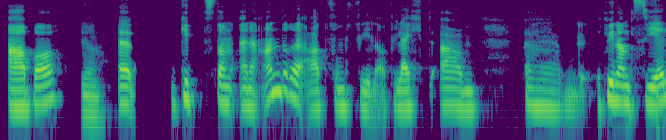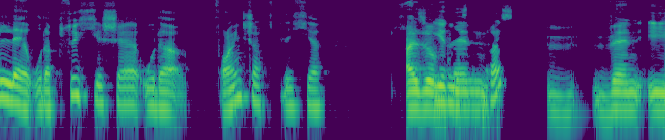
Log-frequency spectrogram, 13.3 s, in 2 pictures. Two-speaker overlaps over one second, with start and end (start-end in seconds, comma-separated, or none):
none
